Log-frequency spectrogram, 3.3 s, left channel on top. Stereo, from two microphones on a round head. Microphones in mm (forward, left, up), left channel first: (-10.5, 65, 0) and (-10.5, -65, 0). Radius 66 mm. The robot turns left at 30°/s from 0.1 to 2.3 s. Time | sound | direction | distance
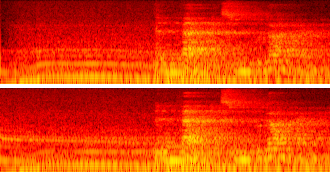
1.5 | a man speaking | 45° right (ahead or behind) | 1.8 m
